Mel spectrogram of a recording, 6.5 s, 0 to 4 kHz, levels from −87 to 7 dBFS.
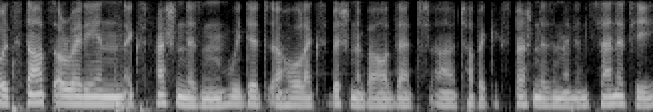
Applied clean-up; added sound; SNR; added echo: neural mask model DeepFilterNet 3.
